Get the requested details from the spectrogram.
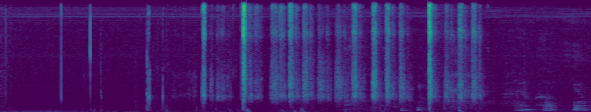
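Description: A squirrel sniffs and snuffles right up close.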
